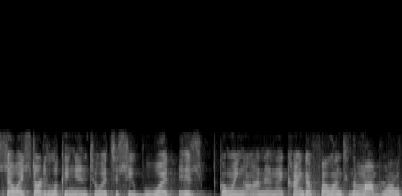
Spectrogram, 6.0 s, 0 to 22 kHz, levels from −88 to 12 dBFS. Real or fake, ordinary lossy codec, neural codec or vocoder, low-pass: real; Opus, 32 kbps; none; 7.2 kHz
